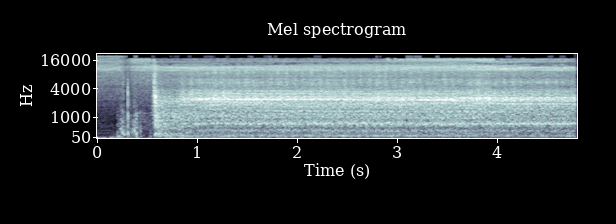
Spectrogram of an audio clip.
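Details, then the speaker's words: Oshkosh M1070 HET 8x8 diesel: turns over, then settles into a steady, rough churn with no clean firing rhythm, even with ether. "I was shooting a little bit of ether in it. I don't know what's going on with this thing."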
